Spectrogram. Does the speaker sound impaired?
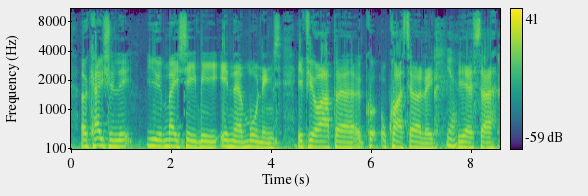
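Yes: motor neurone disease; progressive neurological disease; daily deterioration; speech heavily impacted, slowed down, slurred around the edges.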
